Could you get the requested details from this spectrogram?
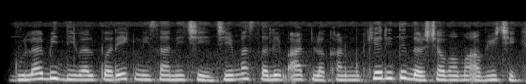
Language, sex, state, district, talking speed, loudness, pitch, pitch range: Gujarati, female, Gujarat, Valsad, 170 wpm, -15 LUFS, 215 Hz, 205-225 Hz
